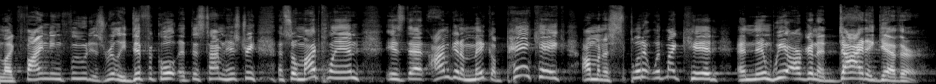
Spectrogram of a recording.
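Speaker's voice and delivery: high-pitched exasperated rant; snapping, yelling. Acted. Widow at the end of her rope yelling at prophet. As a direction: lose it in a worked-up tirade. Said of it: "she starts yelling at him".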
